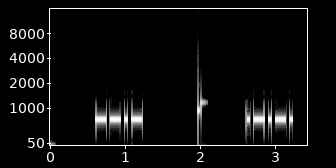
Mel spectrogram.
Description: Morse code, heard as a keyed tone, about 25 wpm, 700 Hz. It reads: Q <AR>
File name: Single Character (Letter:Number:Punctuation:Prosign) - Rapid-Fire - 25wpm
